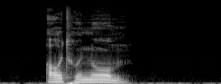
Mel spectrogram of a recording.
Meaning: autonomous
- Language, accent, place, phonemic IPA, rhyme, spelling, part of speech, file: German, Germany, Berlin, /aʊ̯toˈnoːm/, -oːm, autonom, adjective, De-autonom.ogg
